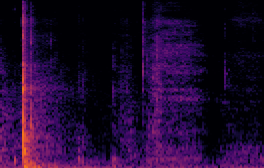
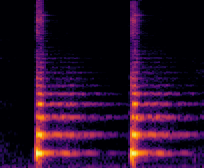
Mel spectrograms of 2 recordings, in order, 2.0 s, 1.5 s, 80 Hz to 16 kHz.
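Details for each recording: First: Restored 1960s Ford Mustang high-note horn, de-rusted and points filed: three short honks with high, buzzy, raspy tone instead of a clean note; contacts set too tight, owner says it worked better before cleaning. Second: Restored rusty 1950s–60s Ford horn after sanding the points: two short taps give a clean, crisp steady tone with no rasp, though it turns scratchy when held on; normal horn tone.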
